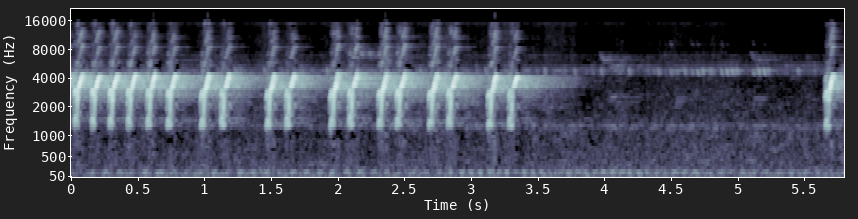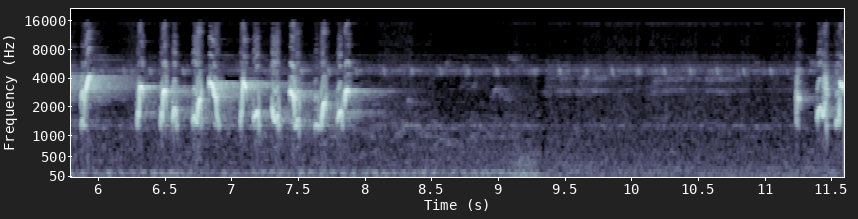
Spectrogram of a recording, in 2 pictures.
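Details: Nok dok taeng in a 'phleng boen' song meant for young birds to learn. A long burst of rapid repeated chirps, then a pause, then a faster tumbling phrase of slurred whistles. Faint low hum underneath.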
